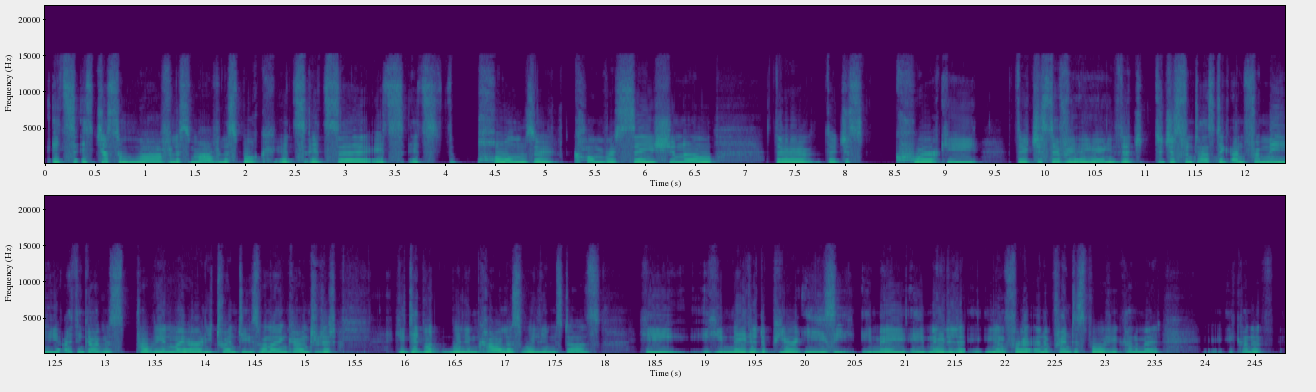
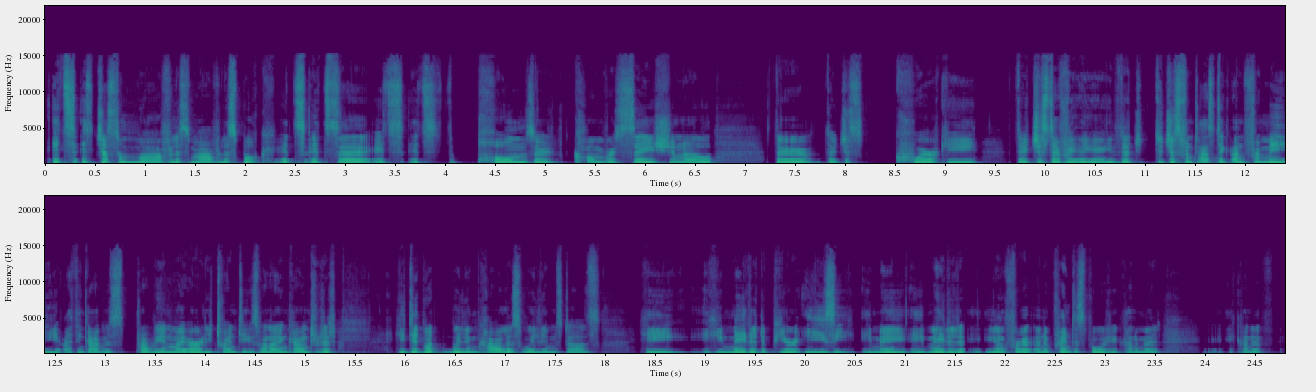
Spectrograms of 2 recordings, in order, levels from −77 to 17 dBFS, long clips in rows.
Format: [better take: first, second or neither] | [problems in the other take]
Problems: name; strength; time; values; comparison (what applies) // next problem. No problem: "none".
second | distortion; slight; 10 dB below the speech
